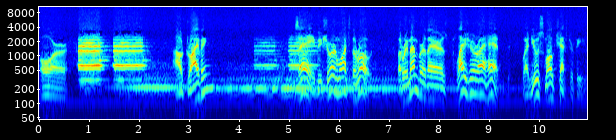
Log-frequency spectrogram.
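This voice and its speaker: An American man with a husky voice reading a 1950s radio commercial as announcer. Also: mid-range voice, very animated, slow pace, long pauses, noisy background. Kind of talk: 1950s radio advertising read. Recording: dull old radio recording.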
